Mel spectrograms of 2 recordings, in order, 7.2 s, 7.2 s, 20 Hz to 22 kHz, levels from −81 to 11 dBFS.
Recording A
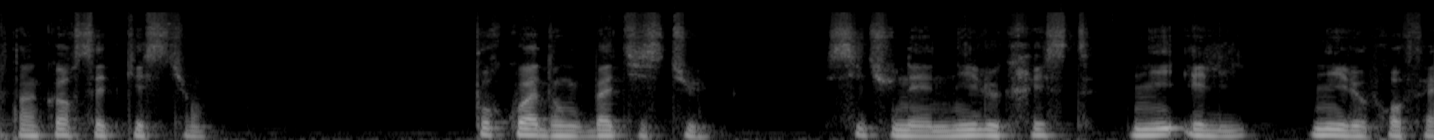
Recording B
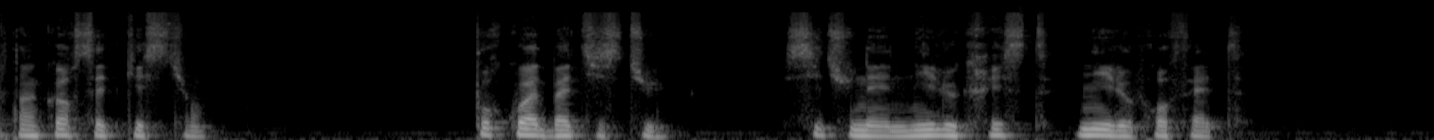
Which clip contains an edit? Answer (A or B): B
